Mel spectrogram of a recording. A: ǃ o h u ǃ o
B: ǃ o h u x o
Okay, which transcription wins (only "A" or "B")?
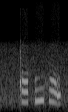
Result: B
